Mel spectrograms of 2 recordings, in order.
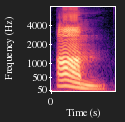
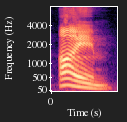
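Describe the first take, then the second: First: The second vowel part is dropped. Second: The full two-part vowel is pronounced. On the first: "실제로는 ... 모음 이가 탈락하는 것입니다" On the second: "I'm의 사전식 발음은 I'm 이렇게 되지만"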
